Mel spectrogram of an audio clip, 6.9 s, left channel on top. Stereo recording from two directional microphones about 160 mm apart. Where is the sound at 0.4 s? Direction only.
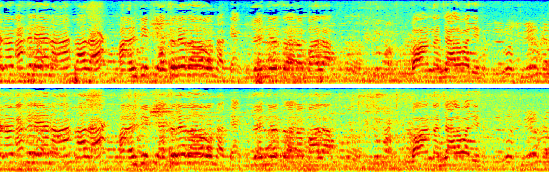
20° left (ahead or behind).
